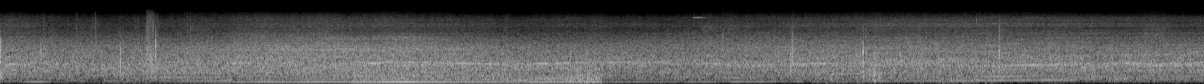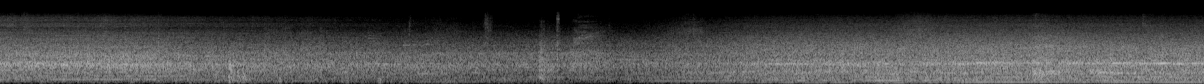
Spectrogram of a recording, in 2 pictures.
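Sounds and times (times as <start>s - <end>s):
car engine humming: 0.0s - 15.6s
city traffic: 0.0s - 24.0s.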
